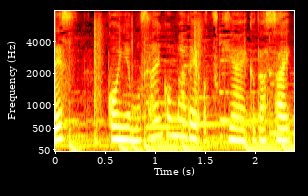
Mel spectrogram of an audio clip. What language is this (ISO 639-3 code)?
jpn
